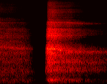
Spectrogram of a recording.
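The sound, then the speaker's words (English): A deep breath taken amid heartfelt remarks: a soft airy stretch, a brief silence, then a louder, longer breathy rush that slowly tapers away. “Taking deep breath because I feel very passionate about it.”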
